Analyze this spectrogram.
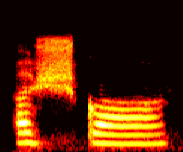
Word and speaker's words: أشقى: So what happens over here, if you apply this rule, is that this fatha on the qaf will now turn into a vertical fatha. So how would you pronounce this now? أشقى.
